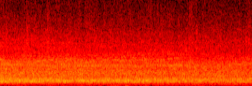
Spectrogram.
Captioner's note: crowd cheering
